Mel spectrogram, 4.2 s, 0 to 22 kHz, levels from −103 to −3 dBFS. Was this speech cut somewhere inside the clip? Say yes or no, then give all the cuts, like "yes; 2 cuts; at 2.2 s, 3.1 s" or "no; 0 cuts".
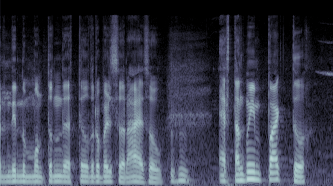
yes; 1 cut; at 3.1 s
